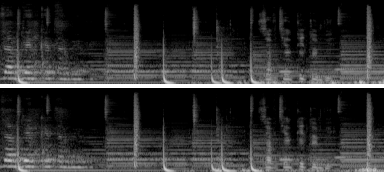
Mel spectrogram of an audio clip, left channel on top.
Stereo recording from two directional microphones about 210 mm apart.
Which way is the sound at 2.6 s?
15° right (ahead or behind).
